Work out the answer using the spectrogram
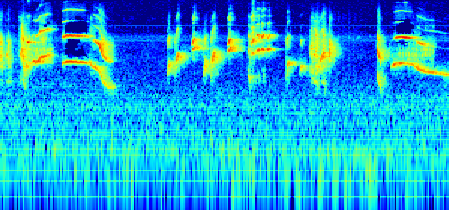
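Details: Winter song of a young male linnet: descending whistled slurs and twittering chirps in short bursts, over faint low background noise.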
